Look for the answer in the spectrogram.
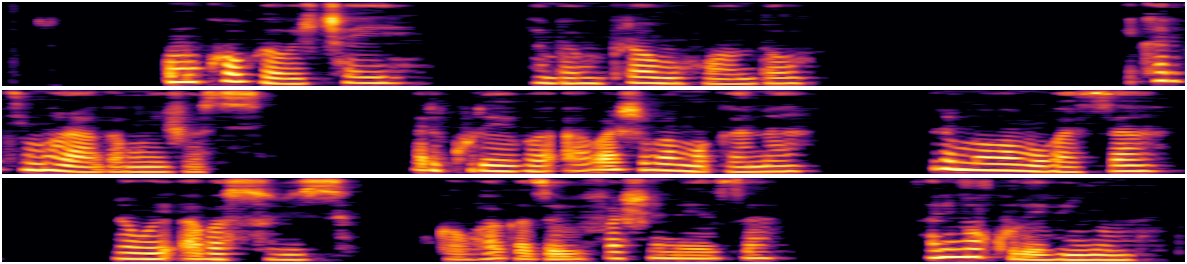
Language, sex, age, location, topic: Kinyarwanda, female, 36-49, Kigali, finance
